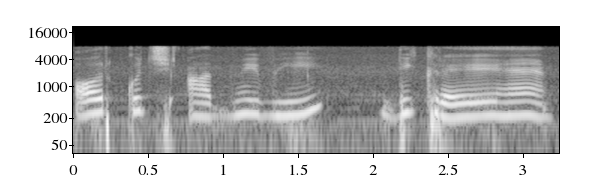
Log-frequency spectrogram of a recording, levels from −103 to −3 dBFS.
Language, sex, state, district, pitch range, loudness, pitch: Hindi, female, Karnataka, Bangalore, 225-260 Hz, -16 LUFS, 235 Hz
